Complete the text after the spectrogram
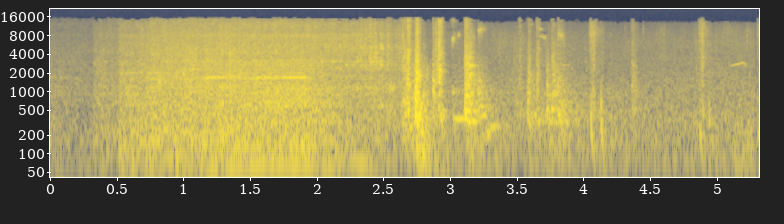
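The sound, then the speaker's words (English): A 4x4 rumbles low as it pulls up, then several quiet clunks and knocks follow as its doors open and shut and people get out, the whole scene faint and without talk. “George and Kathy drive up to the house and get out of the 4x4.”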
